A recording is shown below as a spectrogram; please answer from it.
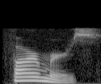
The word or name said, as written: Farmers Branch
